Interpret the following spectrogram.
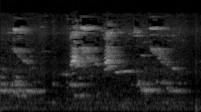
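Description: An animal's short pitched calls, repeated about four times, each gliding downward, faint in the background.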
